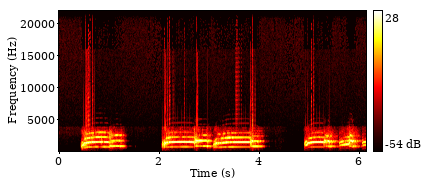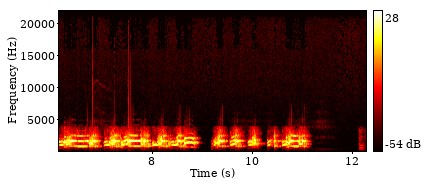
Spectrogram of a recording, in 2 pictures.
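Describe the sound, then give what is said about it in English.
A goose hail call blown on a goose call, as done in a goose call contest: a few long, drawn-out honks, then quick bursts of shorter, clipped honks in a rapid rhythm, loud with no talking. “So, I mean, I'm just going to give you this, like, you know, the hail call for the goose call in a goose call contest.”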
